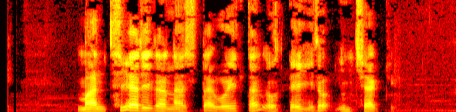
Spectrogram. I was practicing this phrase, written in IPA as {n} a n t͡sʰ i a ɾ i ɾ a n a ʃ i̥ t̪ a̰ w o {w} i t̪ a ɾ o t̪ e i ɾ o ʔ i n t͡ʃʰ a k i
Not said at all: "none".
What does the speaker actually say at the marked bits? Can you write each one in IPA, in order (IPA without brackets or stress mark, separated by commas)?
m, none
